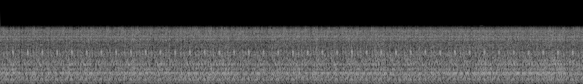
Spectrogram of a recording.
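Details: Lancia Thesis 2.4 JTD diesel, warm after about 30 minutes running and 25 km driven, at idle: steady high-pitched whine pulsing faintly, still present when warm; origin unknown.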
